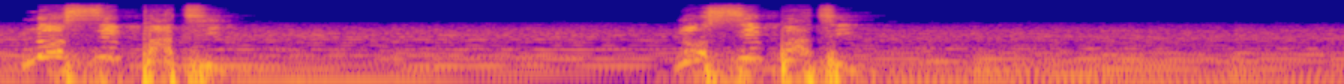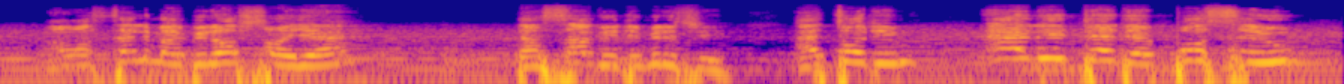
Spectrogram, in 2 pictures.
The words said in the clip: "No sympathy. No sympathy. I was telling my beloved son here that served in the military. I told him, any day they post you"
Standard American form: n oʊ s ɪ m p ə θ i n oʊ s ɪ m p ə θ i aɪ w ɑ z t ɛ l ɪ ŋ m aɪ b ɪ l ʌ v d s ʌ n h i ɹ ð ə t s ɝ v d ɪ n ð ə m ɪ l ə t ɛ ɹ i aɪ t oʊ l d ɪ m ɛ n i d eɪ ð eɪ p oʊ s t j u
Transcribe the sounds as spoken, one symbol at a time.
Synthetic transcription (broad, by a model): n oʊ s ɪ m p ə t i n oʊ s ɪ m p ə t i aɪ w ɑ s t ɛ l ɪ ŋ m aɪ b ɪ l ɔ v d s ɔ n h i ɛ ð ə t s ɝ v ɪ n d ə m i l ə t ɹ i aɪ t oʊ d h ɪ m ɛ n i d eɪ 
